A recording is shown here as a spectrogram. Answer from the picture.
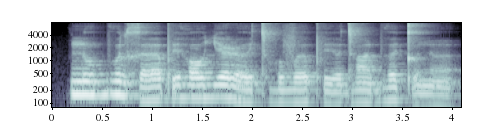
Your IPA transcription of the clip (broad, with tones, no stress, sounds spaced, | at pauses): n ʊː˦ bʱ ʊ˦˨ l x ɜː˨˦ pʼ ɪ˦ ɦ ɔ˦ ʊ̯ ʎ ɪː˦ ə̯ ɭ əː˨ ɪ̯ tʰ ɔ̤˨ ʊ̯ v əː˨˦ pʰ ɪː˨ ə̯ dʱ ɑ̃˨ ə̯ bʱ ə˦ ɪ̯ kʼ ʊ˨ n ə̃ː˨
